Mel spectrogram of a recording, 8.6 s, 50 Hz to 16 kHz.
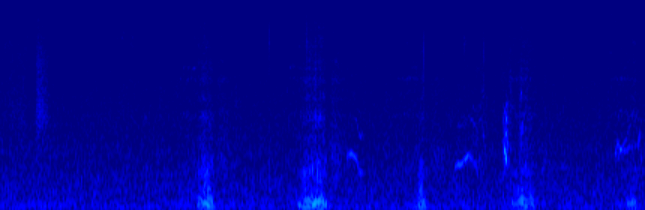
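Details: Blenheim Cavalier King Charles Spaniel puppies, a litter of five born at New Year with their mother Paris, in an indoor puppy pen at Red Barn Cavaliers on 26 January 2023; faint high squeaky whimpers rise and bend between soft low snuffling thumps.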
